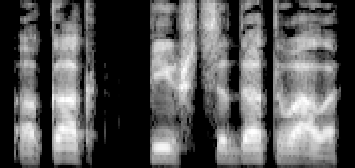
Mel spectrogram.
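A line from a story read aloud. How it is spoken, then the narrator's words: Plain. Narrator (Russian): спросила Марья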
